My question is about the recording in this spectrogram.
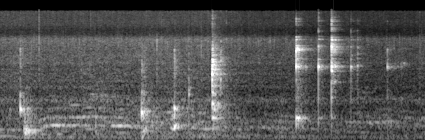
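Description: A wooden spatula stirring onion and tomato frying in oil in a pot, with a steady sizzle and sharp knocks and scrapes of the spatula against the pan, several in quick succession about three seconds in.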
